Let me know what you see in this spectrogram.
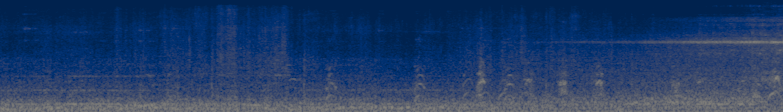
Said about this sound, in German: Wir verlassen jetzt den Bahnhof Probstzella. Demnächst erreichen wir Ludwigstadt. Es ist alles okay. Der Zug ist freigegeben. Komisch. Der Zug fährt aber heute langsam aus dem Bahnhof.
